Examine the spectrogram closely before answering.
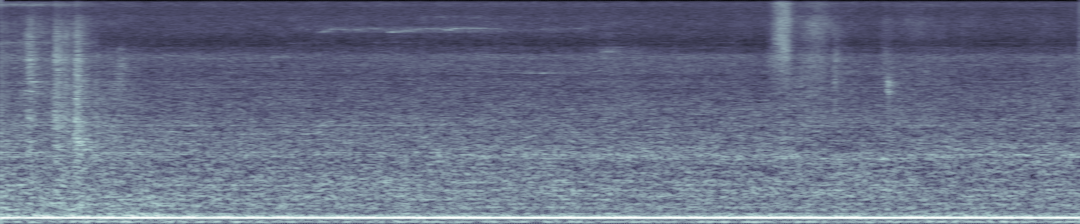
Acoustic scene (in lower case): elevator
